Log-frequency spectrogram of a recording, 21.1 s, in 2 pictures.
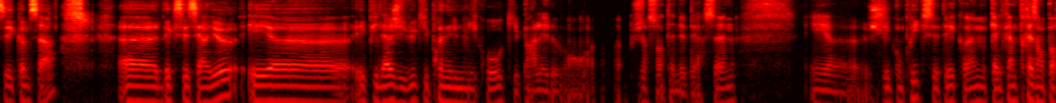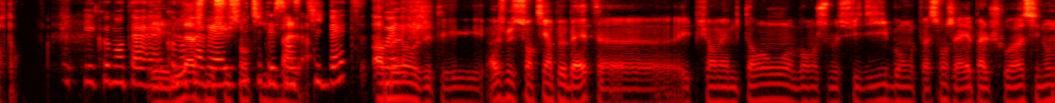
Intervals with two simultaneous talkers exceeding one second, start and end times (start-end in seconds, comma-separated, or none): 12.1-13.7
